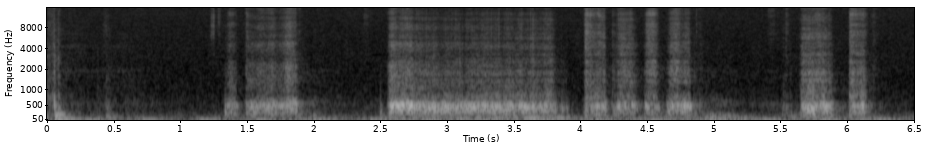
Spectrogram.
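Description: A felt-tip marker held in the fingers draws mountains on a flat white paper sheet resting on a solid table. It makes scratchy, rasping strokes centered in the mid range, a mix of short quick lines and one longer sustained stroke, with brief quiet gaps between them.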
